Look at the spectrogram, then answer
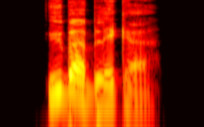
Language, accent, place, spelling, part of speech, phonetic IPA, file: German, Germany, Berlin, Überblicke, noun, [ˈyːbɐˌblɪkə], De-Überblicke.ogg
- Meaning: plural of Überblick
